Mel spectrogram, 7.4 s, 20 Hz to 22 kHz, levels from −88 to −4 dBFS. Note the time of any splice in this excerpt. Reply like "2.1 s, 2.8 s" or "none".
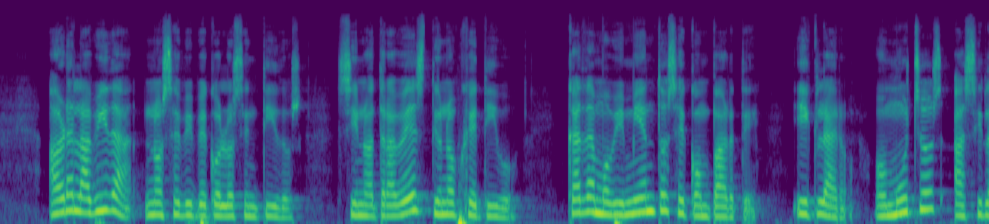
6.4 s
